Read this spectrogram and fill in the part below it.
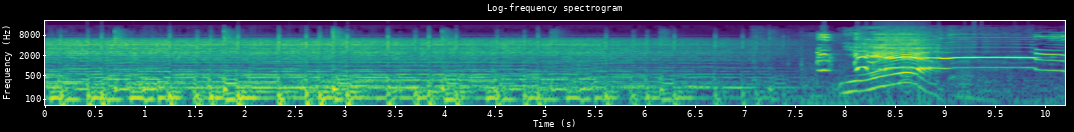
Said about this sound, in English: I didn't miss it. Yeah, you didn't. You woke up just in time. Did not miss the rooster. Wouldn't it suck if we actually had to wake up just like that, like back in the day?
